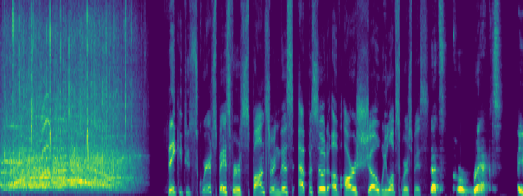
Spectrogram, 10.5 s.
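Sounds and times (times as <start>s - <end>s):
audience applause: 0.0s - 3.0s
speech: 3.4s - 10.4s.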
